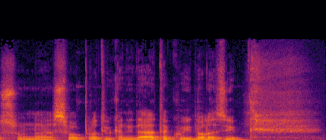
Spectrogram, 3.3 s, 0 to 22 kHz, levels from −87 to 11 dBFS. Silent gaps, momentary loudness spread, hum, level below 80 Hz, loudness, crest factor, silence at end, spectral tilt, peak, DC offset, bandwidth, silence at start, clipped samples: none; 7 LU; none; -40 dBFS; -19 LUFS; 20 dB; 0.05 s; -4 dB/octave; 0 dBFS; under 0.1%; 16 kHz; 0 s; under 0.1%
